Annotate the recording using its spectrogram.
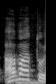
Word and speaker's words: ABA: 先週来ていただきまして前回ですね、はい、もうめちゃめちゃお話面白かったんですけど、改めてそのウイさんが今やられているアバという会社、 ABA と書いてアバなわけですけど、どういう会社なのかっていうのを教えていただけますか。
